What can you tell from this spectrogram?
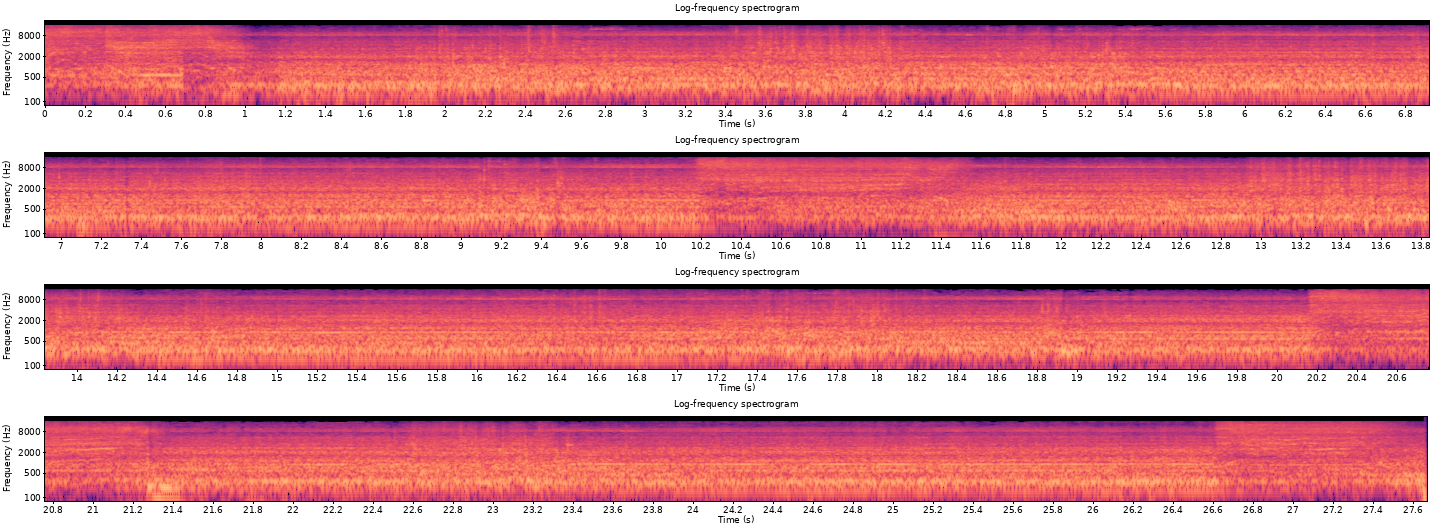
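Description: Forestry harvester working: its diesel engine and hydraulics run steadily as the harvester head grips, feeds and delimbs logs. Three brief, harsher hissing bursts come about ten, twenty and twenty-seven seconds in.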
